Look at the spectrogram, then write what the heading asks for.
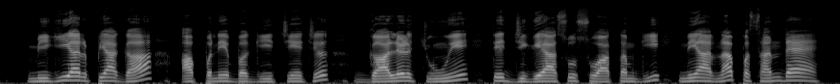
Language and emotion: Dogri, happy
